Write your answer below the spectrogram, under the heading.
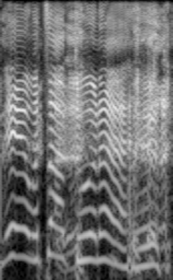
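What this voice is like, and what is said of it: Put-on Hawaiian accent. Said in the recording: “Say it with like a Hawaiian accent.”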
